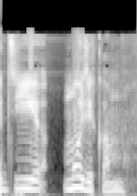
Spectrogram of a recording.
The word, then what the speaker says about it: Ди Модиком: Это бронзовая скульптура, которая была создана итальянским художником Артуро Ди Модиком в 1989 году. Надеюсь, я правильно поставила ударение. – Да, вроде правильно.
